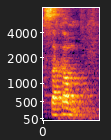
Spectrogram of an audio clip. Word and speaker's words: succumb: सकम। SUCCUMB सकम यानी मर जाना।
